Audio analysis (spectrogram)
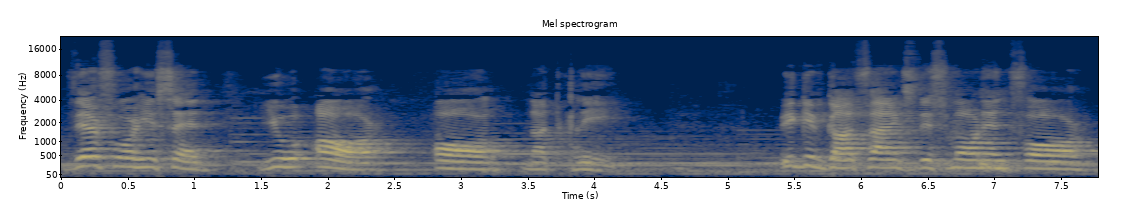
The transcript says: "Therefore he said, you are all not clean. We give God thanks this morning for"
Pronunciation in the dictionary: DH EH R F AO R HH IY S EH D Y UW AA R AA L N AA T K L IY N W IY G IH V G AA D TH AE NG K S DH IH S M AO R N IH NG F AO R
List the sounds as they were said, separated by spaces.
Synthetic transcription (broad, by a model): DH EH R F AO R HH IY S EH D Y UW AA R AA L N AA T K L IY N W IY G IH V G AA D TH AE NG K S DH IH S M AO R N IH NG F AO R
